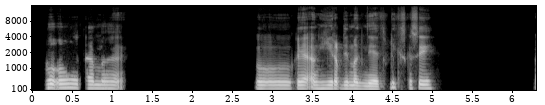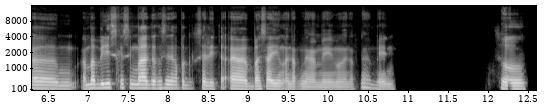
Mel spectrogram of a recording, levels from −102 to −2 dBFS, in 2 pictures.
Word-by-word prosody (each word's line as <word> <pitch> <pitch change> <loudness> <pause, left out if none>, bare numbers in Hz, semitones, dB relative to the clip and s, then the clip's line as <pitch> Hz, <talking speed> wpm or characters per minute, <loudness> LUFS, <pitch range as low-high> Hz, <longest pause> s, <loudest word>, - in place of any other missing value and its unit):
Oo, 165 +1 +2
tama. 145 -1 -1 1.7
Oo, 140 0 0
kaya 140 0 +1
ang - - +1
hirap 140 +1 0
din 140 - 0
mag-Netflix 120 +4 -1
kasi 150 0 -1 1.3
um, 140 -2 +1
ang - - -2
mabilis 165 +2 +2
kasi 170 -1 -3
maaga 155 -1 +5
kasi 155 +1 0
nakapagsalita, 140 -3 -3
ah, 125 -2 +5
basa 120 +2 +2
yung 120 0 +1
anak 110 +1 -3
namin 100 -2 -3
yung 100 - -5
mga 105 - -6
anak 110 - -13
namin. 130 -12 -5 1.3
So. 125 -2 +2
140 Hz, 125 wpm, -24 LUFS, 125-150 Hz, 1.7 s, maaga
